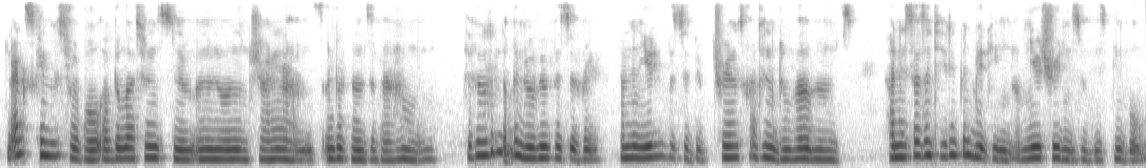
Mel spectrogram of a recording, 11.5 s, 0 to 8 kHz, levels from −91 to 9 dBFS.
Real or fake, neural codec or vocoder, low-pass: fake; autoencoder, 22.05 kHz, a latent of 192 numbers a frame, VITS, trained on one speaker; 7.2 kHz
